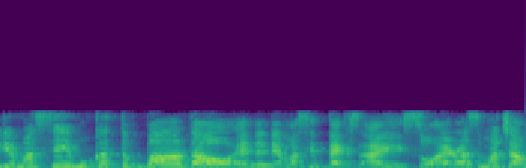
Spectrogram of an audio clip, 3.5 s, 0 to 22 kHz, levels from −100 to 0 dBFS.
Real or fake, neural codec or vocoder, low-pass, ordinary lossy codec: real; none; 7.2 kHz; none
